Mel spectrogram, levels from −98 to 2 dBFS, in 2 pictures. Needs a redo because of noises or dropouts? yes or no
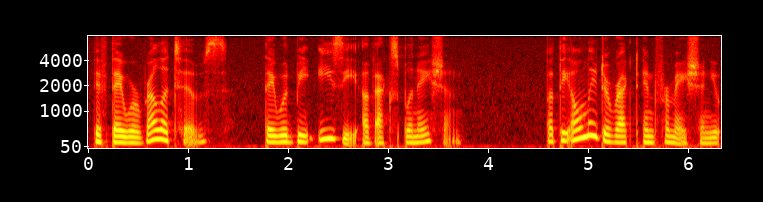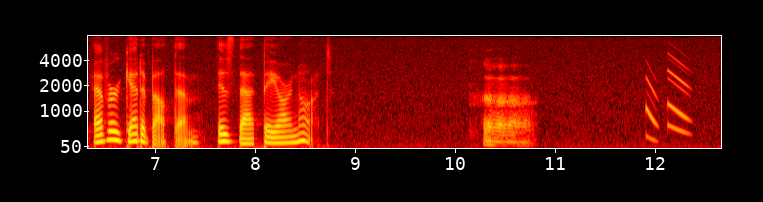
yes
